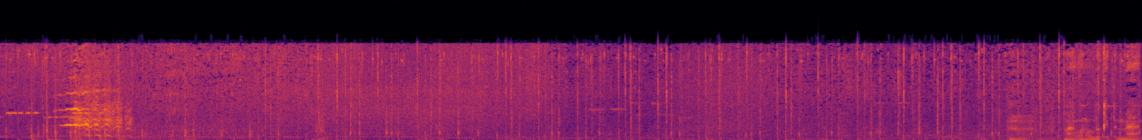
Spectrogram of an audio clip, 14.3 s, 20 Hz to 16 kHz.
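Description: Roach, the horse in The Witcher 3: Wild Hunt (Blood and Wine), trots with steady hoof clip-clops and lets out a neigh near the start. Game voices talk over the continuous hoofbeats.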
